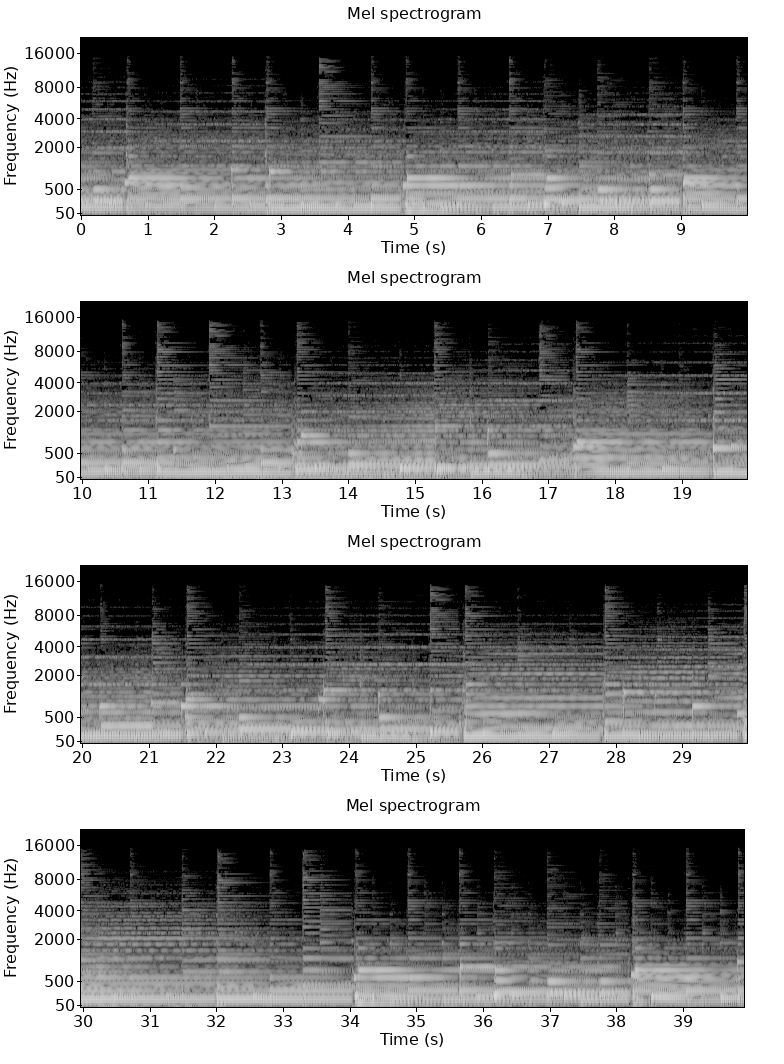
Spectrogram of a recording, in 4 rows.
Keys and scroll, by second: 0.3-21.8 space, 24.2 space, 25.2 space, 28.4-29.4 space, 32.0 space, 32.2 space, 32.2 space, 34.4 space, 36.4 space, 36.8 space.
